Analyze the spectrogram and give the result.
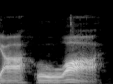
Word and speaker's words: Yahuwah: So the correct pronunciation would not be Jah, it would be Yah, as in Yah, Hallelujah, because we don't say Hallelujah, Yahoo. And the V would have been silent in the 1600s when it was written. And it wouldn't be Va, it would be Wa. So it would be Yahuwah.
